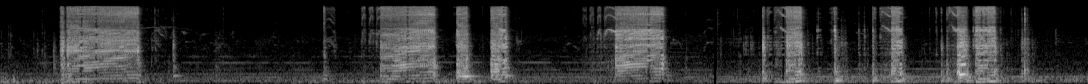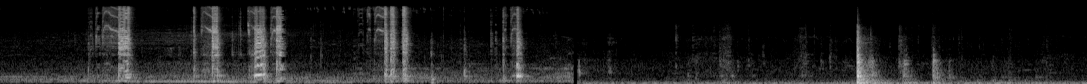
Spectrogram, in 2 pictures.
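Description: Cordless drill driving screws into a wooden fence: a run of short whirring bursts, each about half a second to a second long, the motor's pitch wavering as each screw goes in. One sharp knock comes near the end.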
